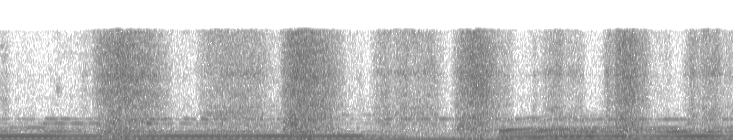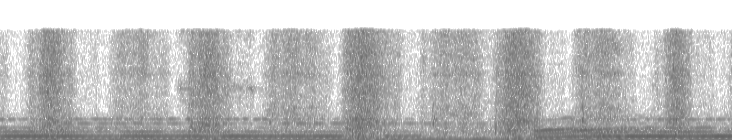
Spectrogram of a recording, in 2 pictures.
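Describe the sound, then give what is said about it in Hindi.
Bhastrika pranayama breathing fills the chest with forceful breaths in a steady, rapid series of breathy rushes, repeating evenly over a soft, sustained musical drone. “सबसे पहले beginning में हम लोग भस्त्रिका प्राणायाम क्यों करवाते हैं, क्योंकि ये हर व्यक्ति जो है वो कर सकता है। सिर्फ नॉर्मल आपको सांस लेना है और सांस छोड़ना है, लेकिन सांस को छाती में भरना है”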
